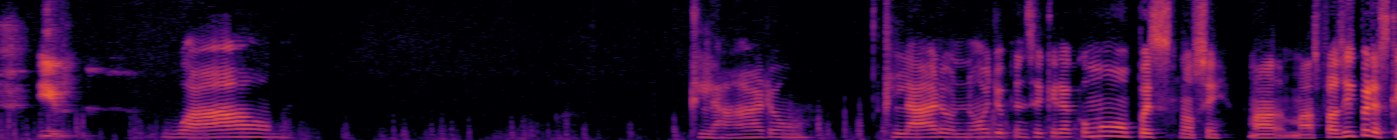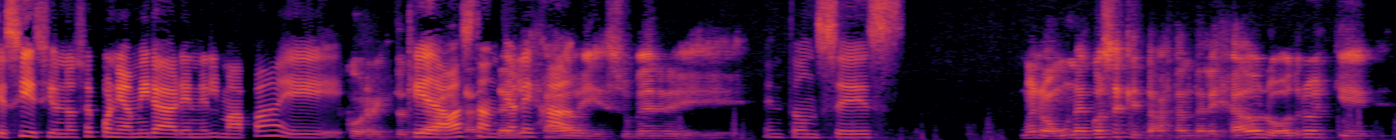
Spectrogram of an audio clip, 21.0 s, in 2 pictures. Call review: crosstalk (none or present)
present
